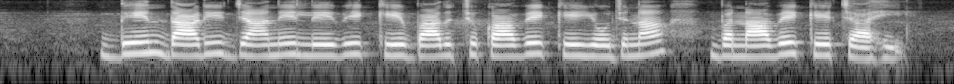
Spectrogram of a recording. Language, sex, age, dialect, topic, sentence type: Magahi, female, 36-40, Western, banking, statement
